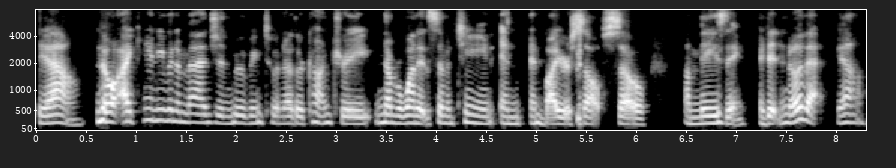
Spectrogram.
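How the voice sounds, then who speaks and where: A woman's voice: lowish voice, normal speed, a little mellow, muffled recording. A woman interviewing a colleague in an upbeat, encouraging way, with some hesitant fillers. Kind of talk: casual interview conversation.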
